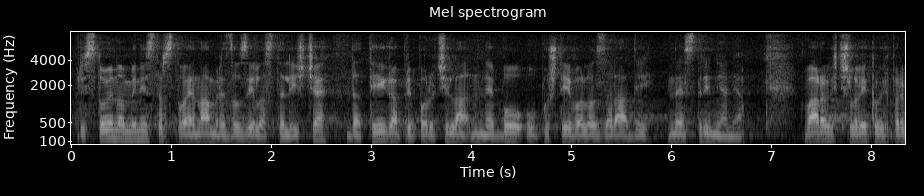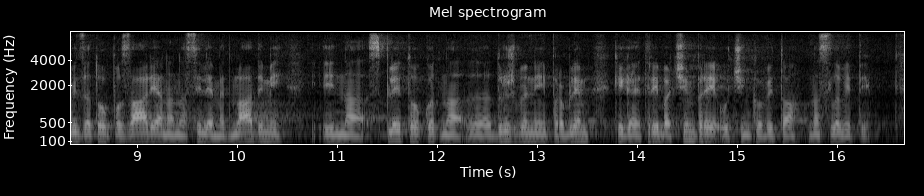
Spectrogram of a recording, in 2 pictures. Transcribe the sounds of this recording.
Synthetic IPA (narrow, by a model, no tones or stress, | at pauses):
pɾist̪oːjnɔminist̪əɾst̪ʋɔjɛnamɾɛd͡ʒzawzeːlɔst̪aliʃt͡ʃɛd̪at̪eːɡapɾipɔɾɔt͡ʃilanɛboʔupɔʃt̪eːʋalɔzaɾaːd̪i | nɛst̪ɾinjanja | ʋaːɾɔʋixt͡ʃlɔʋeːkɔʋixpɾaʋit̪zzat̪oːɔpɔzaːɾjananasiːljɛmɛd̪mlaːd̪imiː | nːaspleːt̪ukɔt̪nad̪ɾuʒbɛnipɾɔbleːmkiɡajɛt̪ɾeːbat͡ʃimpɾɛjʔut͡ʃiŋkɔʋit̪ɔnaslɔʋit̪i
